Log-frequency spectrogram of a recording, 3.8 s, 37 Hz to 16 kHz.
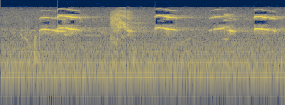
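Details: African grey hornbills give frantic thin, high whistles in short bursts a few seconds apart, possibly at their nest as a roller dive-bombs it, over a low hum and brief rushing noise; morning, Djuma Game Reserve, South Africa, 31 March 2016.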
